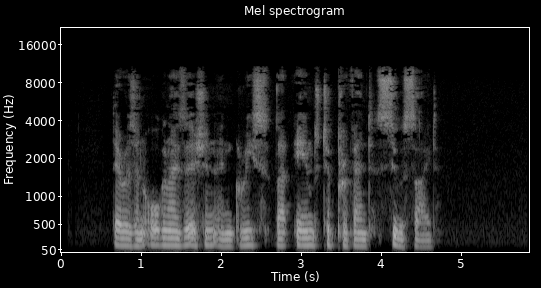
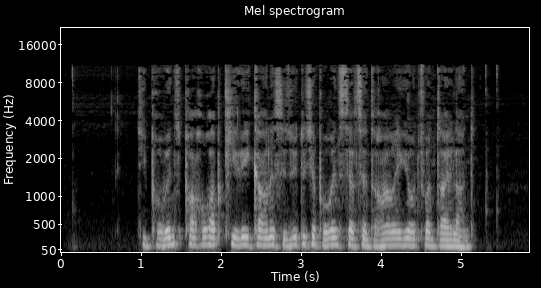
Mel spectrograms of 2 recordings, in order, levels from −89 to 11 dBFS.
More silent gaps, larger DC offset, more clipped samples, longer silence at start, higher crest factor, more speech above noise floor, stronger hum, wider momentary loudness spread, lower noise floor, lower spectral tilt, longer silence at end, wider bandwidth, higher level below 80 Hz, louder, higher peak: neither; neither; neither; second, 0.65 s vs 0.95 s; about the same, 16 dB vs 16 dB; about the same, 41 dB vs 39 dB; neither; second, 5 LU vs 8 LU; first, -69 dBFS vs -60 dBFS; second, -4 dB/octave vs -5.5 dB/octave; first, 1.15 s vs 0.7 s; about the same, 11.5 kHz vs 11.5 kHz; second, -74 dBFS vs -50 dBFS; second, -28 LUFS vs -22 LUFS; second, -12 dBFS vs -6 dBFS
